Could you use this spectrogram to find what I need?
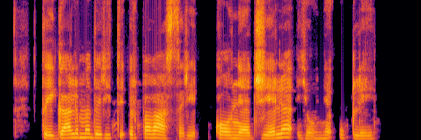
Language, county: Lithuanian, Utena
